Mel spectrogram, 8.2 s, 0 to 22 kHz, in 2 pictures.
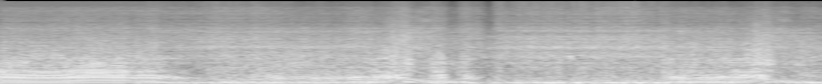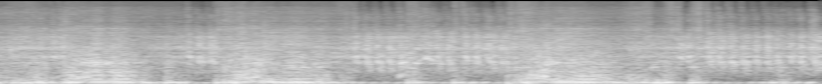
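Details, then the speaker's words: Old Suzuki GS500 twin, started only by covering the carb intake by hand: it revs up unevenly, then sags and stumbles without settling into a steady beat. Poor idle. "well it works again but it's not really idling very well"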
